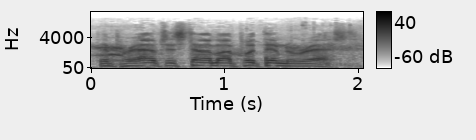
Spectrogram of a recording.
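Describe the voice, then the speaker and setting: An actor playing a rugged, stoic frontier outlaw with an American accent, dry and terse, in a video game cutscene. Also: male voice, mid-range voice, steady tone, a little fast, noisy background, natural voice. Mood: concerned.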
